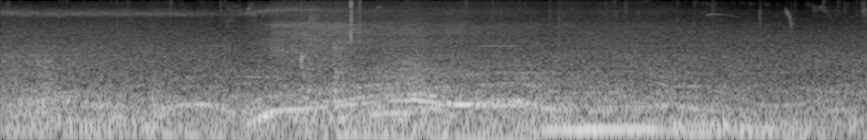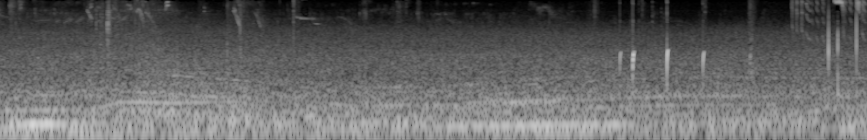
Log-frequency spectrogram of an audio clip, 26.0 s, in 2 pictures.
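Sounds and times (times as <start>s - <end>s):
bird chirps: 10.6s - 15.8s, 22.2s - 23.6s, 24.8s - 26.0s.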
